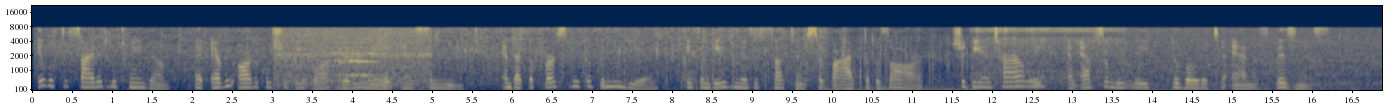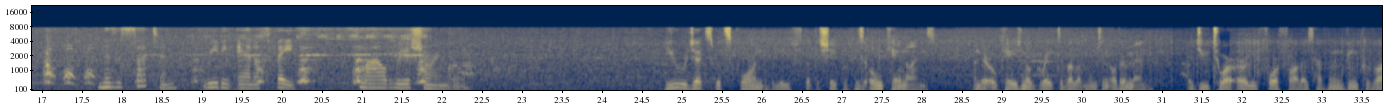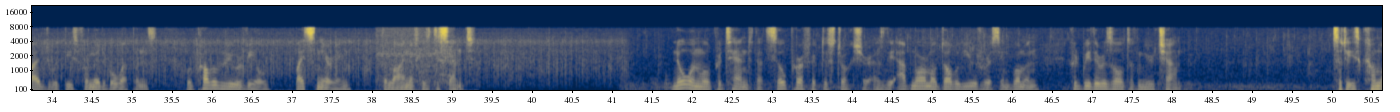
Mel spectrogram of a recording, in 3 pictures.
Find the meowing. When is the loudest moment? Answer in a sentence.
The volume of the meowing peaks at 4 seconds.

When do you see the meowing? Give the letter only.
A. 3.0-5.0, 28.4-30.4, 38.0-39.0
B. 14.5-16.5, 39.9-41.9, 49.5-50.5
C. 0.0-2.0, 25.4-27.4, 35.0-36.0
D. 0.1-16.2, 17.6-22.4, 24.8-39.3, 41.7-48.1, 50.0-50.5
A.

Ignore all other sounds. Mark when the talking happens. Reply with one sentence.
The talking can be heard from 0.1 to 16.2 s, from 17.6 to 22.4 s, from 24.8 to 39.3 s, from 41.7 to 48.1 s and from 50.0 to 50.5 s.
